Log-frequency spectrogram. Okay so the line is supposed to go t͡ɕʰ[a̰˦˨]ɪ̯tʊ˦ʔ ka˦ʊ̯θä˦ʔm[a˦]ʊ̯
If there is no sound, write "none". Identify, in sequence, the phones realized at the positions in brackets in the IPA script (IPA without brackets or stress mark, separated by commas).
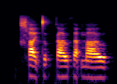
a̰˦˨, a˦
